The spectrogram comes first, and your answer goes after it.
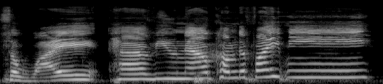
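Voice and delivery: slow, drawn-out mock exasperation; exasperated. Jephthah questioning his attackers, exasperated and drawn out. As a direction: drag it out, hammed-up and fed up. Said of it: "give him that tone of voice".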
